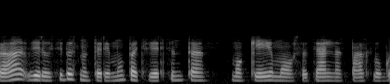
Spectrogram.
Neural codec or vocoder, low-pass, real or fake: none; 5.4 kHz; real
